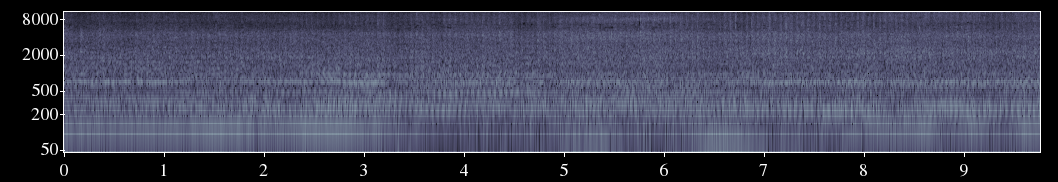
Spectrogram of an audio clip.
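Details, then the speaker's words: Garage door opener after lubricating hinges, spring, motor pulley and cleaning the rails with white lithium grease: steady, even motor hum, much quieter than the previous loud noise, no grinding, squealing or clunking. "so this is much quieter this is how quiet my door is now compared to before"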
